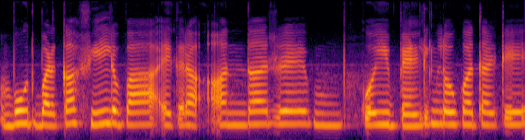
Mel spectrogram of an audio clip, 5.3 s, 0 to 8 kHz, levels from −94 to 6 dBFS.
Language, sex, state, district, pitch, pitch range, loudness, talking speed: Bhojpuri, female, Bihar, Muzaffarpur, 230 Hz, 215-240 Hz, -16 LUFS, 105 wpm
